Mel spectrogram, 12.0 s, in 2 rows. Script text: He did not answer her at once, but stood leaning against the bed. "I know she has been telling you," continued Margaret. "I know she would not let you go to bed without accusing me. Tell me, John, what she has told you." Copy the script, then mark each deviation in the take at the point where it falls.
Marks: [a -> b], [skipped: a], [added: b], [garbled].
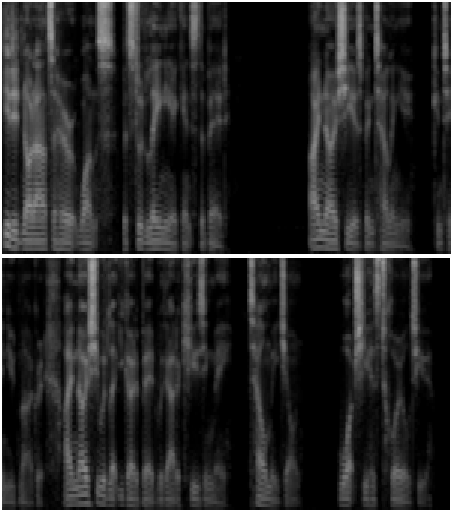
He did not answer her at once, but stood leaning against the bed. "I know she has been telling you," continued Margaret. "I know she would [skipped: not] let you go to bed without accusing me. Tell me, John, what she has [told -> toiled] you."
